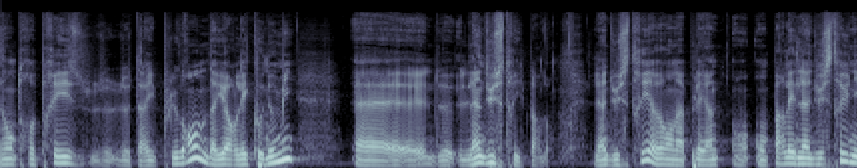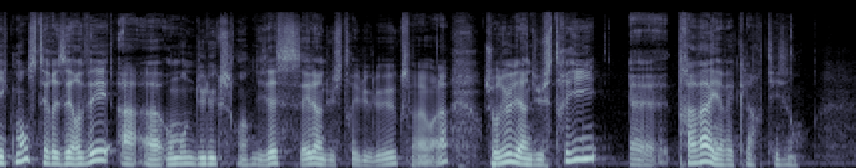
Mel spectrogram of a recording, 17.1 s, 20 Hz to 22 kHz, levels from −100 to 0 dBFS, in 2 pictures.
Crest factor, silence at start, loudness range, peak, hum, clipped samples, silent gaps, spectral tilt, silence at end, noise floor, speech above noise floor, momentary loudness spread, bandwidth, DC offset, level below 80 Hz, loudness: 18 dB; 0 s; 5 LU; -10 dBFS; none; under 0.1%; none; -5.5 dB/octave; 0.6 s; -64 dBFS; 36 dB; 14 LU; 16.5 kHz; under 0.1%; -56 dBFS; -28 LUFS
